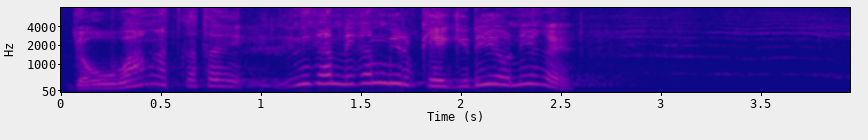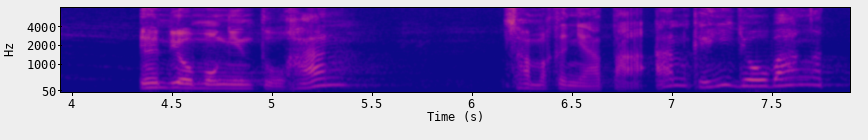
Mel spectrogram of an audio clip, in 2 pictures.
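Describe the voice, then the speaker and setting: A man preaching a lively, playful sermon, acting out little dialogues as he goes. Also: sits high, moderate pace, pauses often, long reverb tail. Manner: animated, playful, acts out dialogue. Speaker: pastor. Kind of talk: lively sermon with humorous anecdotes. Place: church.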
